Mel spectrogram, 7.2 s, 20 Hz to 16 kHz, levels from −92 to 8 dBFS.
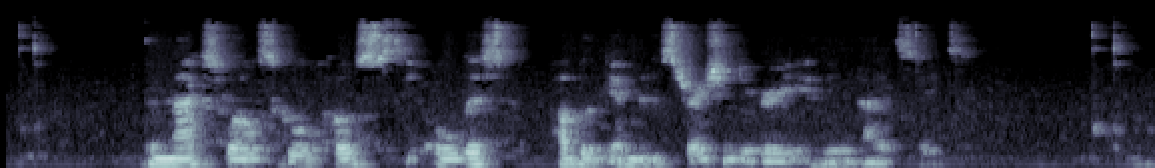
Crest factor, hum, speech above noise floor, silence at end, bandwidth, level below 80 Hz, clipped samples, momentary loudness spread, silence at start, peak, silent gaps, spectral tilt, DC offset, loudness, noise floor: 18 dB; none; 43 dB; 0.05 s; 10 kHz; -60 dBFS; under 0.1%; 23 LU; 0.2 s; -4 dBFS; none; -4.5 dB/octave; under 0.1%; -20 LUFS; -63 dBFS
